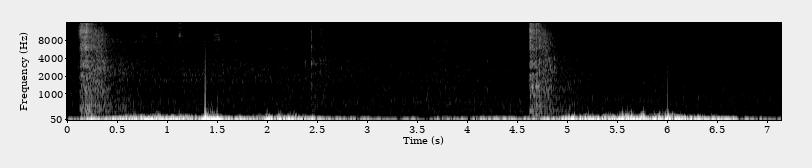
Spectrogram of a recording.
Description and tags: Atmospheric building outside
Building Rode Outdoors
